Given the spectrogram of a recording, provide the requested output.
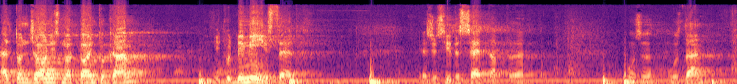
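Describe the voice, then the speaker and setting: With music in the background, a man in an Italian accent speaks at a fairly slow pace and medium pitch, using lively intonation and long, frequent pauses. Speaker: speaker addressing an audience. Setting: stage. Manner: hesitant, frequent fillers.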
